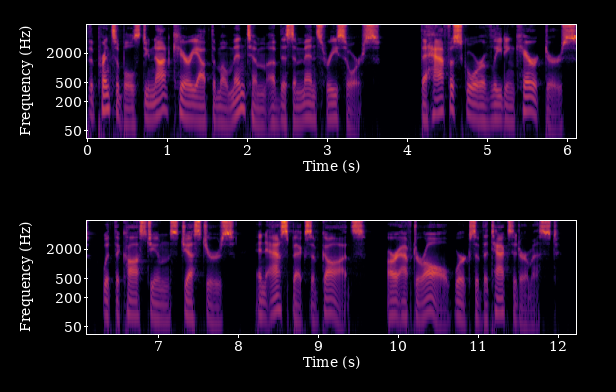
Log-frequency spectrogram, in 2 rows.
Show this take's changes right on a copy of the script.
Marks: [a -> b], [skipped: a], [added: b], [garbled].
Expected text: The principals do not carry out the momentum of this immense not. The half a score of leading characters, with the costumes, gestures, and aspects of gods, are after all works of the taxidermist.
The principals do not carry out the momentum of this immense [not. -> resource] The half a score of leading characters, with the costumes, gestures, and aspects of gods, are after all works of the taxidermist.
